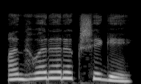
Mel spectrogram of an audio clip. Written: ಅಧ್ವರರಕ್ಷೆಗೆಯ್

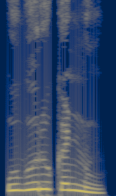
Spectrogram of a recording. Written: ಉಗುರುಗೊನೆ

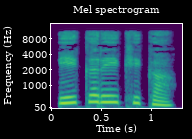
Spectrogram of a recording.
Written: ಏಕರೇಖಿಕ

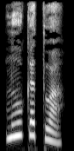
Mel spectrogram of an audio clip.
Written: ಮೇಘಾಧ್ವ

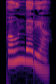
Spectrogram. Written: ಪೌಂಡರ್ಯ

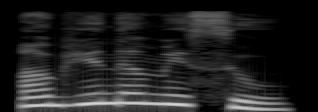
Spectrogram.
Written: ಅಭಿನಮಿಸು

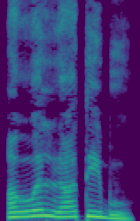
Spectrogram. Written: ಅವ್ವಲ್ ರಾತೀಬು

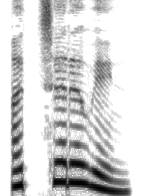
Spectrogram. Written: ಅಚ್ಚರವೆಣ್

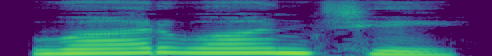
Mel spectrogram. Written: ವಾರ್ವಾಂಛೆ

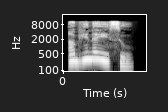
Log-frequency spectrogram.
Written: ಅಭಿನಯಿಸು

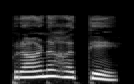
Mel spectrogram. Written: ಪ್ರಾಣಹತ್ಯೆ

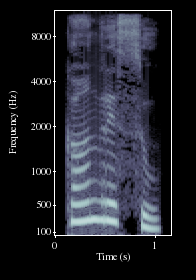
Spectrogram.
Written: ಘೀಂಕರಿಸು

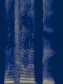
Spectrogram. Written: ಉಂಛವೃತ್ತಿ

